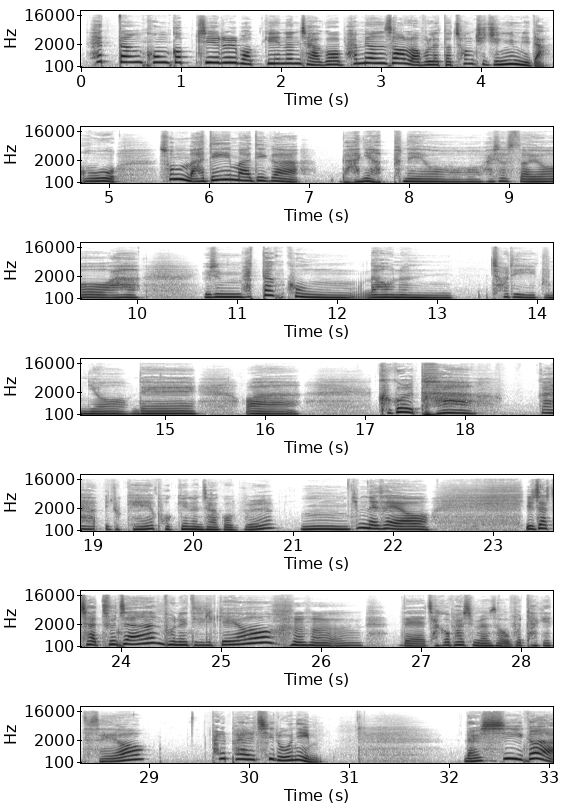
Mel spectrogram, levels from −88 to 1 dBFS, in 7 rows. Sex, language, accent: female, Korean, native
